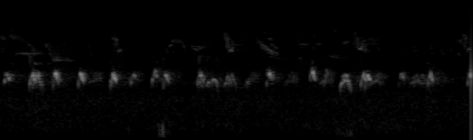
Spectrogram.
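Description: European bee-eaters give a quick run of liquid, rolling calls, several each second, with fainter higher chirps overlapping, as though more than one bird is calling.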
